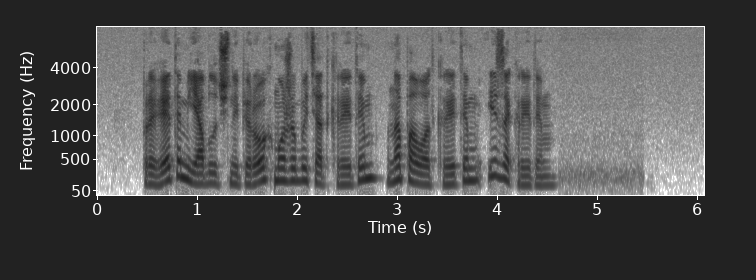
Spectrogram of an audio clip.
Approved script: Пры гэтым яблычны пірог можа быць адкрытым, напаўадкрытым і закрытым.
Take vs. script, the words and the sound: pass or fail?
pass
